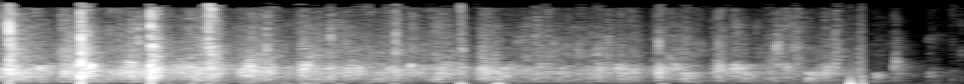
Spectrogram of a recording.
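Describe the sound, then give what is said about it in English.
An audience applauds to welcome a speaker: dense, steady clapping with a few sharper claps standing out, fairly quiet overall and tapering off at the end. “Everyone, please give Mr. Lays a very warm welcome.”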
